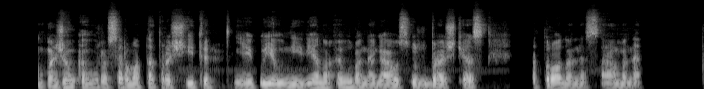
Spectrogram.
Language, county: Lithuanian, Vilnius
